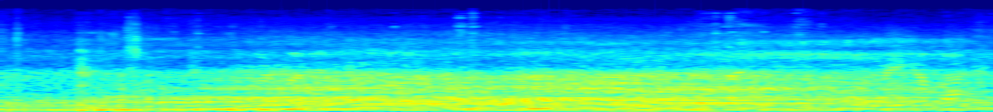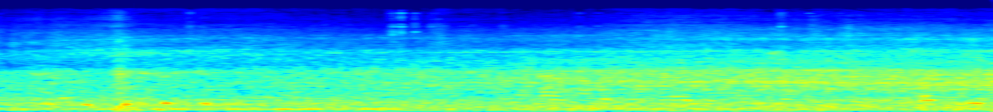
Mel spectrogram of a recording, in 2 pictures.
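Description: A bus engine idles and rumbles close by.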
